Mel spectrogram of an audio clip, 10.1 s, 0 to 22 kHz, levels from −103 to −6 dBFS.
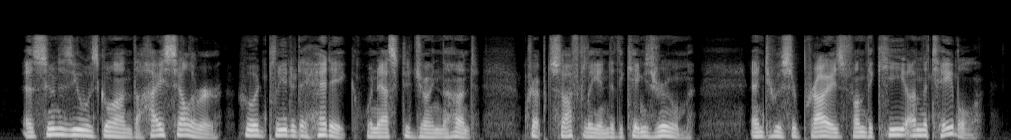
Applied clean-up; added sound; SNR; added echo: none; none; none; none.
